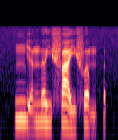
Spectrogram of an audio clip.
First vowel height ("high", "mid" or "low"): high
